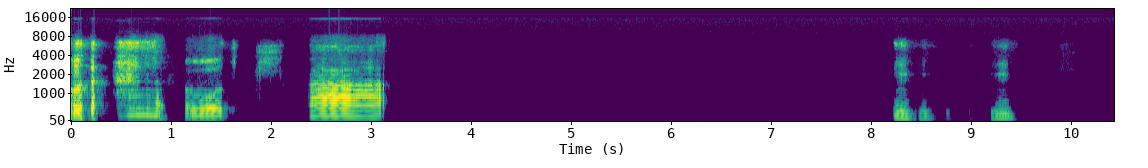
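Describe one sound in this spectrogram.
A man talks calmly over an online call.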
